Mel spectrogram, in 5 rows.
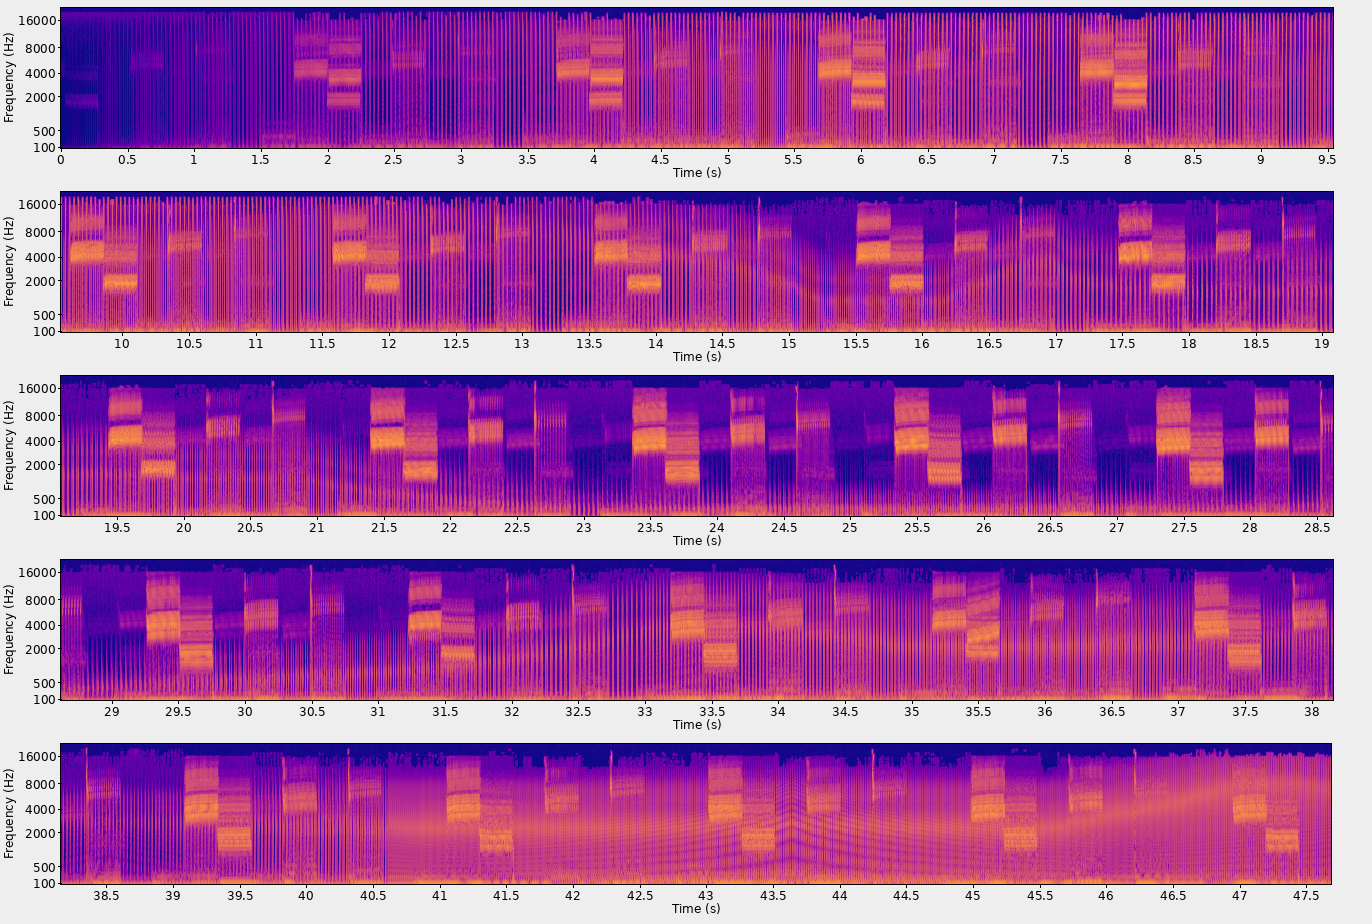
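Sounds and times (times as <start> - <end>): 
MicroBrute synthesizer bass: 0.0 - 47.6.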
